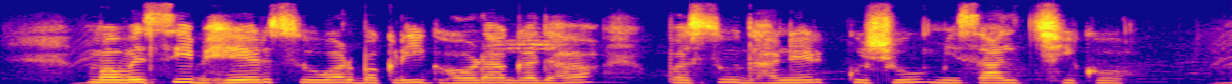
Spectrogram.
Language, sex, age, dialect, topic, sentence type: Magahi, female, 18-24, Northeastern/Surjapuri, agriculture, statement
